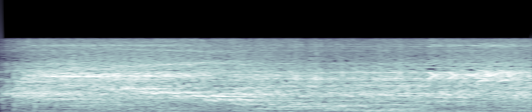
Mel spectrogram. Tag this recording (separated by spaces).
deconstruction glitch lo-fi loud noise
